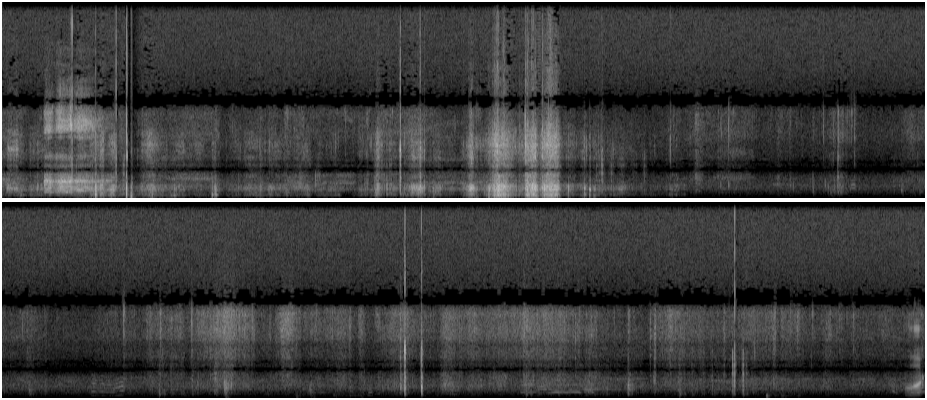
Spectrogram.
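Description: Rustling and scraping from the camera being handled and set down among dry pine straw and plant vines, loudest in the first few seconds. After that only faint scattered clicks and rustles.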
